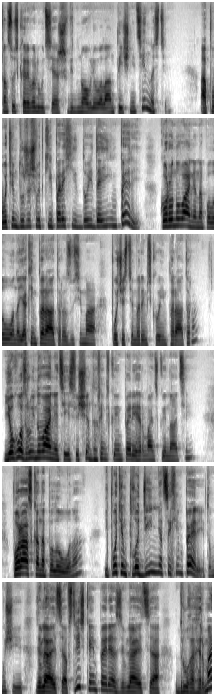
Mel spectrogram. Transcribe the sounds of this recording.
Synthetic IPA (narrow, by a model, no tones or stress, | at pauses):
fɾɐnt̪susʲkɐɾeʋɔlʲut͡sʲijɐʃʋʲid̪nɔwlʲʊʋɐlˠɐɐnt̪ɪt͡ʃnʲit͡sʲinːɔsʲtʲi̥ | ɐpɔtʲimd̪uʒɛʃʋɪd̪kɪjpeɾexʲid̪̚ːɔid̪ɛjiːmpɛɾʲiji | kɔɾɔnʊʋɑnʲːɐnɐpɔlˠeɔnɐjɐkimpeɾɑt̪ɔɾɐzʊsʲimɑ | pɔt͡ʃɐsʲtʲɐmɪɾɪmsʲkɔɦɔimpeɾɑt̪ɔɾɐ | jɔɦɔzrʊjnʊʋɑnʲːɐt͡sʲijisʲʋʲɐʃːɛnːɔjɾɪmsʲkɔjiimpɛɾʲijiɦermɑnʲsʲkɔjinɑt͡sʲiji | pɔɾɑskɐnɐpɔlˠeɔnɐ | ipɔtʲimplˠɔdʲinʲːɐt̪sɪximpɛɾʲḭjt̪ɔmuʃt͡ʃɔ | zʲjɐʋlʲajet͡sʲːɐɐfst̪ɾʲijsʲkɐimpɛɾʲijɐzʲjɐʋlʲajet͡sʲːɐ | d̪ɾuɦɐɦermɑ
